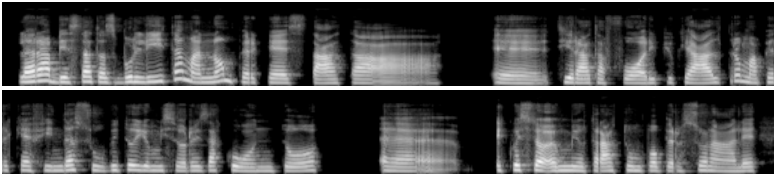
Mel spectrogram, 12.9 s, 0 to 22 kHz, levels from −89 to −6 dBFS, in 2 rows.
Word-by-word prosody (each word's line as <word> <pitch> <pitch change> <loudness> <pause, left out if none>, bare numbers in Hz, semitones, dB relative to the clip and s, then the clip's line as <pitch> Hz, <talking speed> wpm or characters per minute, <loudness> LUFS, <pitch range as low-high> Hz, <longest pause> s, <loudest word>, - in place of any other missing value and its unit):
La 225 +1 +9
rabbia 240 -5 +6
è - - -6
stata 230 +1 +4
sbollita 225 - +1
ma 215 - +3
non 235 +7 +1
perché 195 -2 -1
è - - -1
stata, 175 - 0 0.4
ehm, 170 -4 -2
tirata 185 -3 +1
fuori. 175 -1 -1
Più 185 +2 -13
che 190 - -8
altro 180 +8 +2
ma 190 -7 -1
perché 205 +1 -4
fin 195 0 -6
da 215 +2 +2
subito 210 0 -4
io 205 -2 +1
mi 195 0 -4
son 190 -1 -5
resa 195 +1 -3
conto, 180 0 -3 0.4
ehm, 180 -3 -4 0.3
e 205 - -2
questo 225 -2 +5
è - - +5
un 195 +1 0
mio 195 -1 0
tratto 185 +1 0
un 190 -1 -4
po' 190 0 -1
personale, 180 -1 -4
190 Hz, 170 wpm, -23 LUFS, 180-205 Hz, 0.4 s, La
